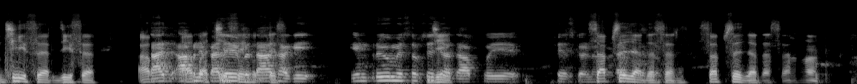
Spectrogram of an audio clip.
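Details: Adult male speaker; normal adult male speech.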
